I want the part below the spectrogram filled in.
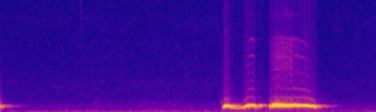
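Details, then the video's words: After a quiet stretch, a female island collared dove coos sharply without the 'kuk', a call said to excite the male: two clipped, upturned notes, then a prolonged even coo, over faint electrical hum. "Suara derkuku betina mbekur tajam tanpa kuk bikin sang jantan greget"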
